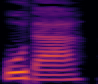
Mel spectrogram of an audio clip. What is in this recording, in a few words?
korean come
